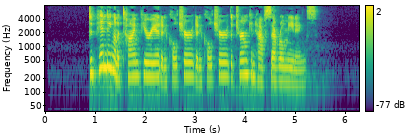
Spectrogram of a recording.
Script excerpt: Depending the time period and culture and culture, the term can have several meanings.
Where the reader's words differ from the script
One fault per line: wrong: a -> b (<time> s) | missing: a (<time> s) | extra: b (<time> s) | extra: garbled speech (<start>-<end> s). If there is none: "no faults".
no faults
